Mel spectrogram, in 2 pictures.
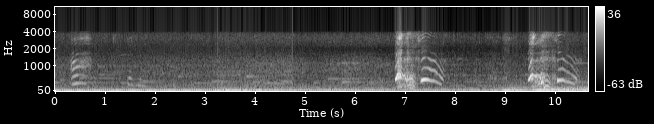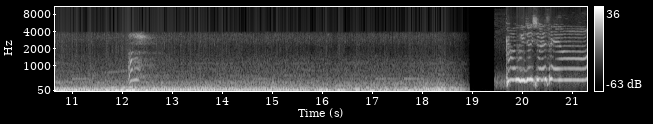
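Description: Two loud voiced sneezes and a softer third over steady road rumble, with faint music and a closing chime.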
